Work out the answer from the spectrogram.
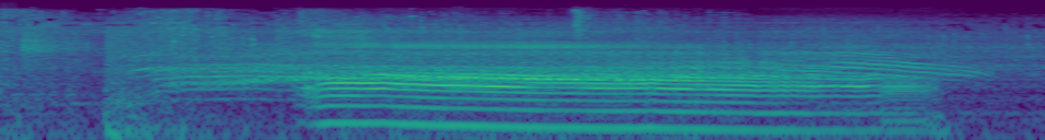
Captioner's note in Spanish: Doey grita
